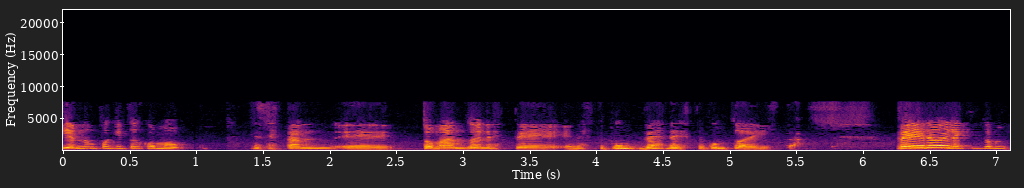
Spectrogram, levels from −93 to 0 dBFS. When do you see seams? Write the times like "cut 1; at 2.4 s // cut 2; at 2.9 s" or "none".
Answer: cut 1; at 1.2 s

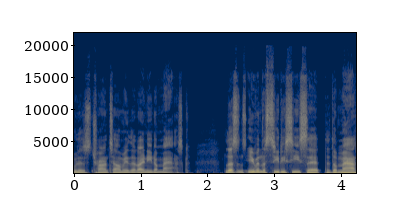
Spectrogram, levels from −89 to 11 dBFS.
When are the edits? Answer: cut 1; at 2.5 s

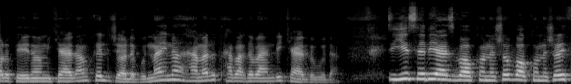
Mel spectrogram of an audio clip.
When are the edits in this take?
cut 1; at 3.9 s

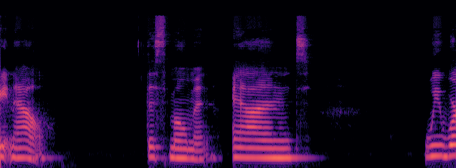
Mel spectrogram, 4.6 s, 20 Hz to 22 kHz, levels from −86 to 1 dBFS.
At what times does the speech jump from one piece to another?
cut 1; at 2.2 s

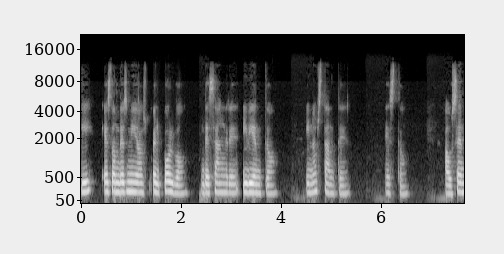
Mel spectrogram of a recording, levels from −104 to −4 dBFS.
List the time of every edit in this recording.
cut 1; at 2.3 s

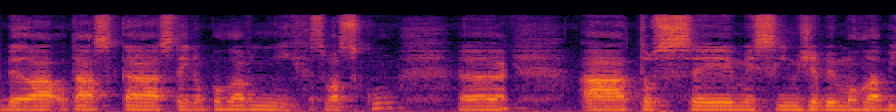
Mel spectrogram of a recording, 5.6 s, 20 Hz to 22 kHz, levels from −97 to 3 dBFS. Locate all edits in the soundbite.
cut 1; at 1.9 s // cut 2; at 3.1 s

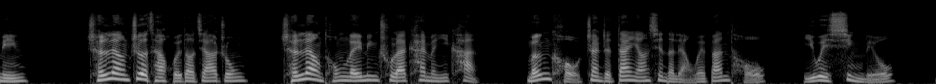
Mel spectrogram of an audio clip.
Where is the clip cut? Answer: cut 1; at 2.6 s

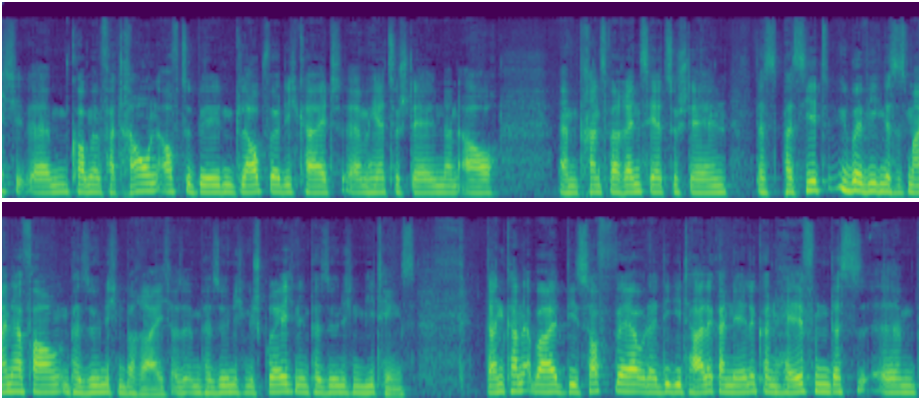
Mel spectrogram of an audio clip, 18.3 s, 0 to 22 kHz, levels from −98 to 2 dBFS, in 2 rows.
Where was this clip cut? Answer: none

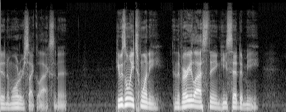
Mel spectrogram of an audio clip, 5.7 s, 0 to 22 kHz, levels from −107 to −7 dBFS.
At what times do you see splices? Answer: none

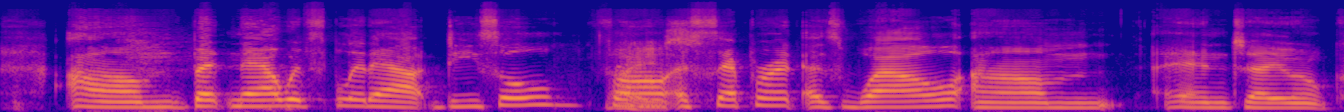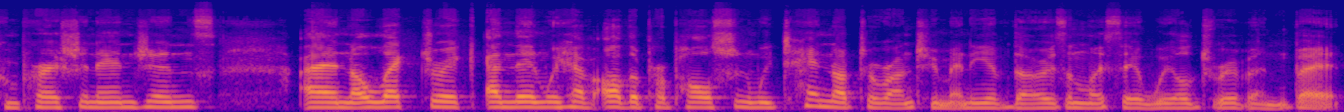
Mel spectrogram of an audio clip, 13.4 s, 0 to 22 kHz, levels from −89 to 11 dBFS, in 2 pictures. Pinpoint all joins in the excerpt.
none

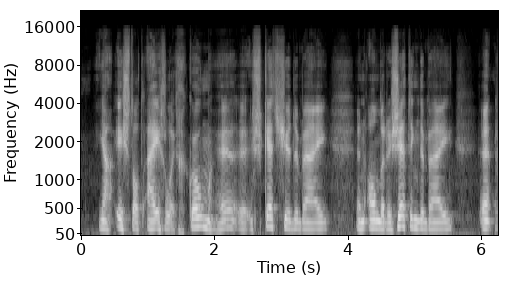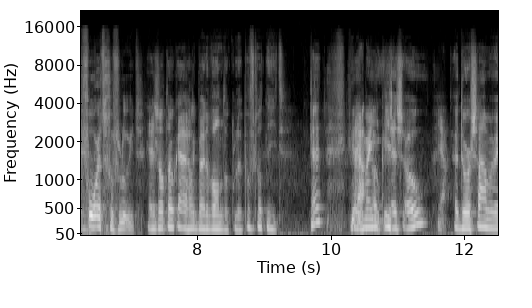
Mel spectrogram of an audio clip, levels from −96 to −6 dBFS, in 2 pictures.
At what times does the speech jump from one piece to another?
cut 1; at 6.2 s // cut 2; at 9.7 s // cut 3; at 10.9 s

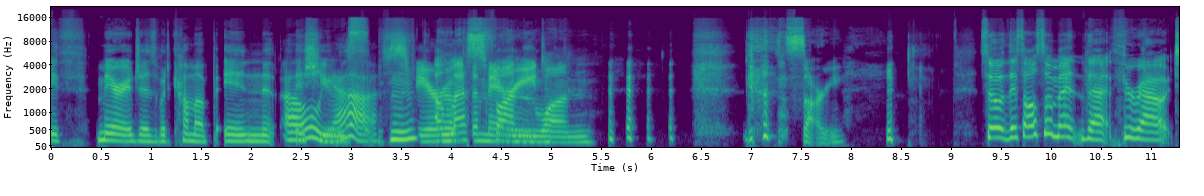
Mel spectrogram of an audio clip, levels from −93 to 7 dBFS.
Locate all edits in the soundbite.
cut 1; at 3.3 s

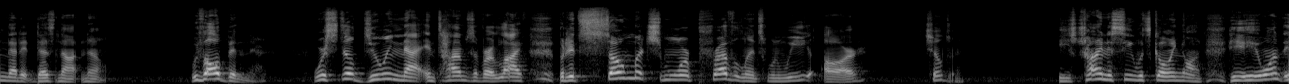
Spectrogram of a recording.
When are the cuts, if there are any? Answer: cut 1; at 10.6 s

